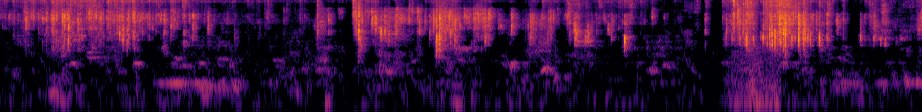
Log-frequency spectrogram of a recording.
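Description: Running water while hair dye is rinsed from a man's head, a loud splashing stream from a tap broken by brief pauses, with faint drips and some background noise.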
